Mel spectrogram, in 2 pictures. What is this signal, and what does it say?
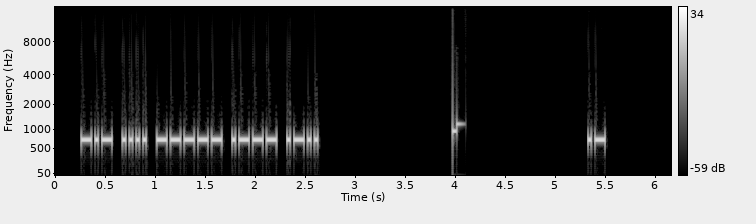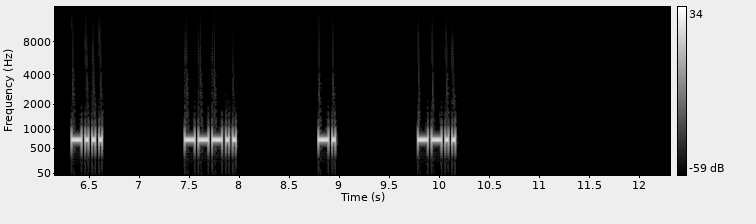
Morse code, heard as a keyed tone, about 36 wpm, spaced as for 15 wpm, 700 Hz. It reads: KH0JL AB8NZ
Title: USA Call Signs - 5 Characters - 8x Character Spacing - 35wpm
